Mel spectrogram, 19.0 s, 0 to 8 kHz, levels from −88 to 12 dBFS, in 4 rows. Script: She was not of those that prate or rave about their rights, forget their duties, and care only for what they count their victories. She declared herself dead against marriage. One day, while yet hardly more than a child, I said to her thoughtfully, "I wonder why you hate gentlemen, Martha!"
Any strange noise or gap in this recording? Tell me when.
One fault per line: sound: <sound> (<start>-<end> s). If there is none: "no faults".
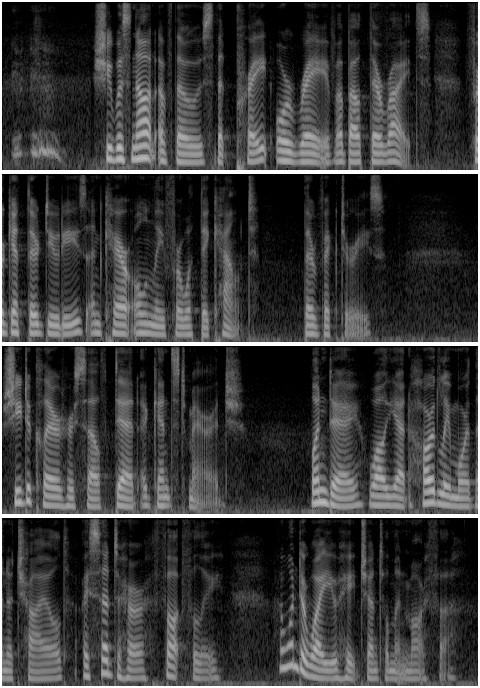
sound: throat clearing (0.1-0.7 s)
